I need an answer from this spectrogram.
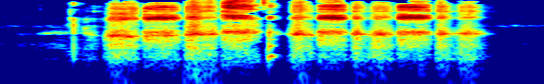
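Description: A loud, strained exhale that runs into a rapid series of voiced, gasping pants, harsh and breathy, then stops abruptly.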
